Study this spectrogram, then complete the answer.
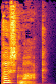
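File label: "postmark", British English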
